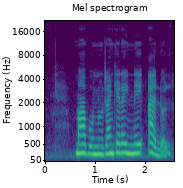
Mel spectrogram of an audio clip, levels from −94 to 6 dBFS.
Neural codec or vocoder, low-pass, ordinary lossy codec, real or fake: vocoder, 44.1 kHz, 128 mel bands every 256 samples, BigVGAN v2; 19.8 kHz; none; fake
